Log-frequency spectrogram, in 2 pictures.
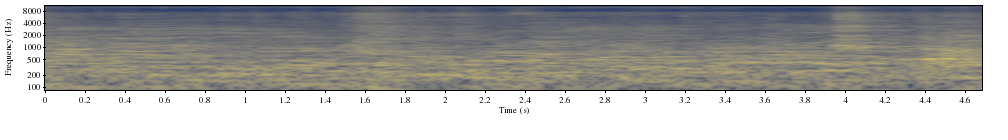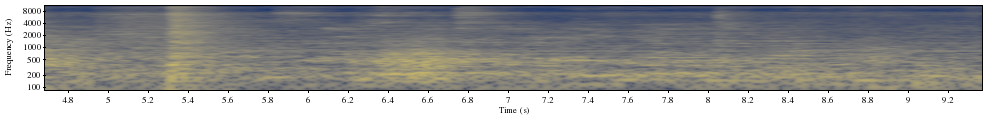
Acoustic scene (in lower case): cafe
